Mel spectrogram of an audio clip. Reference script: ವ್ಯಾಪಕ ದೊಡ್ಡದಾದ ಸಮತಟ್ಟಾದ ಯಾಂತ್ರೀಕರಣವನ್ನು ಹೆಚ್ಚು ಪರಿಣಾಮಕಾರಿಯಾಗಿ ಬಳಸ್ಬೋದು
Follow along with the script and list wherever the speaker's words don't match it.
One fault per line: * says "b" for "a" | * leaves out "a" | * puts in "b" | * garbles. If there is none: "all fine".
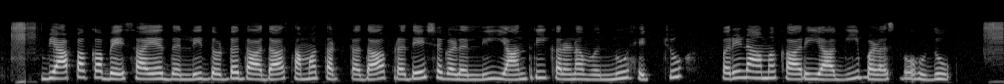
* puts in "ಬೇಸಾಯದಲ್ಲಿ"
* puts in "ಪ್ರದೇಶಗಳಲ್ಲಿ"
